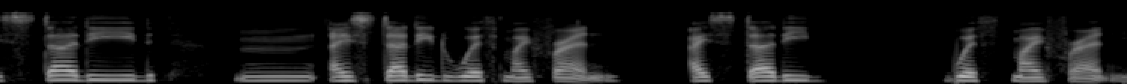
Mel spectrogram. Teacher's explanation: you won't hear the D because you'll only hear that when there's a vowel after it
